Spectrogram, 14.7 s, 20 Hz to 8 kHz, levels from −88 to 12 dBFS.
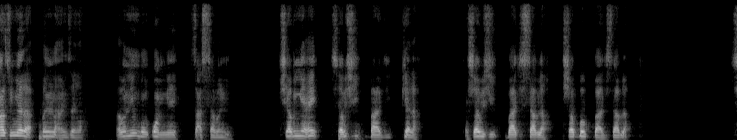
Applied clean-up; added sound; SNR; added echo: neural mask model DeepFilterNet 3.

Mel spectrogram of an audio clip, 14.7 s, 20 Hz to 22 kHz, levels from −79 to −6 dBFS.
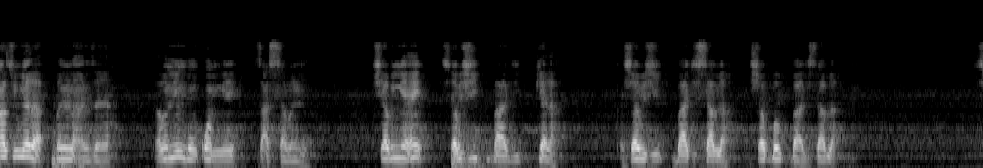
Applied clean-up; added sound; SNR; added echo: none; Explosion; 18 dB; reverberation time 0.3 s.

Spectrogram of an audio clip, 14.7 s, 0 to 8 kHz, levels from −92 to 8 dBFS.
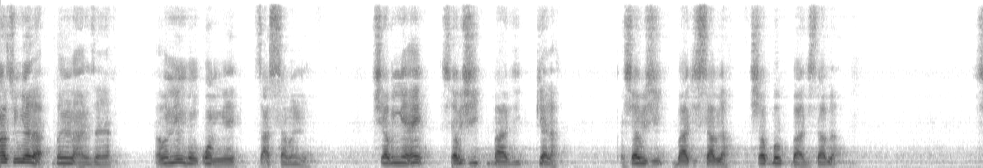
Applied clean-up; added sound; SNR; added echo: neural separator model SepFormer DNS4.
